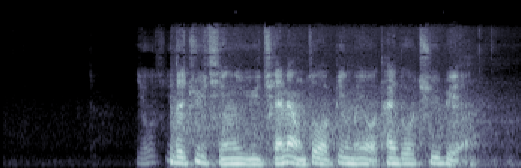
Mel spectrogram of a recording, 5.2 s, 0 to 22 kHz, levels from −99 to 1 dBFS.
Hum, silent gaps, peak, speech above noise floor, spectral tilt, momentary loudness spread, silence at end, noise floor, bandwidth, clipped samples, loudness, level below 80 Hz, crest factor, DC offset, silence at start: none; none; -2 dBFS; 63 dB; -6 dB/octave; 7 LU; 0.4 s; -81 dBFS; 11.5 kHz; under 0.1%; -18 LUFS; -52 dBFS; 18 dB; under 0.1%; 1.4 s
